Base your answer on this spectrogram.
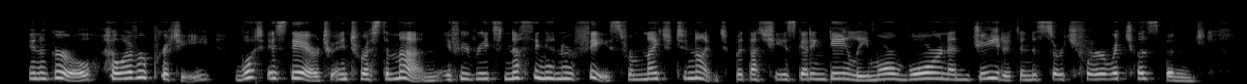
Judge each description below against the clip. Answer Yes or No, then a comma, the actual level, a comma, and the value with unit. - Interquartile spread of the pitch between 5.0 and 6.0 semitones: No, average, 3.3 semitones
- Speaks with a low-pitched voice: No, very high, 260 Hz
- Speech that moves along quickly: No, average, 190 wpm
